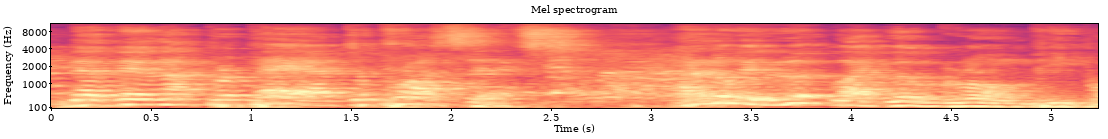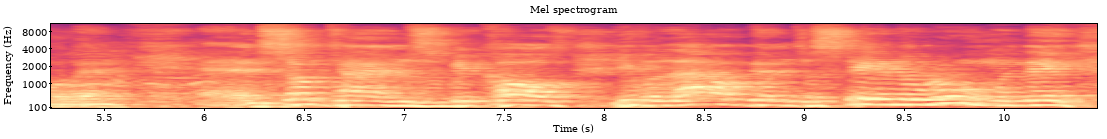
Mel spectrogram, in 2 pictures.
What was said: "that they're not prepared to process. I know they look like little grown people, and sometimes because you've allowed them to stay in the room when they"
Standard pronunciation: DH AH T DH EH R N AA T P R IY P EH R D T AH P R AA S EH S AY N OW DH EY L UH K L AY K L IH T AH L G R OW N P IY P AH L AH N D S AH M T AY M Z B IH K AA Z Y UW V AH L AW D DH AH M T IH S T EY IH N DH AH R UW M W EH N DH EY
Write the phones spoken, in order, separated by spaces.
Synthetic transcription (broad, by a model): DH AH T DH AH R N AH T P R IY P EH R D T AH P R AA S EH S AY N OW DH EY L UH K L AY K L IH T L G R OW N P IY P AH L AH N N S AH M T AY M Z B IH K AA Z Y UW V AH L AW D DH AH M T IH S T EY IH N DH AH R UW M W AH N DH EY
